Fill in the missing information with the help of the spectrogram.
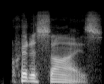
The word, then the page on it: criticize: American English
